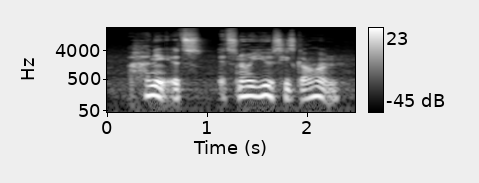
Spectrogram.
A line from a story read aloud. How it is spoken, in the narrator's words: Jim said softly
